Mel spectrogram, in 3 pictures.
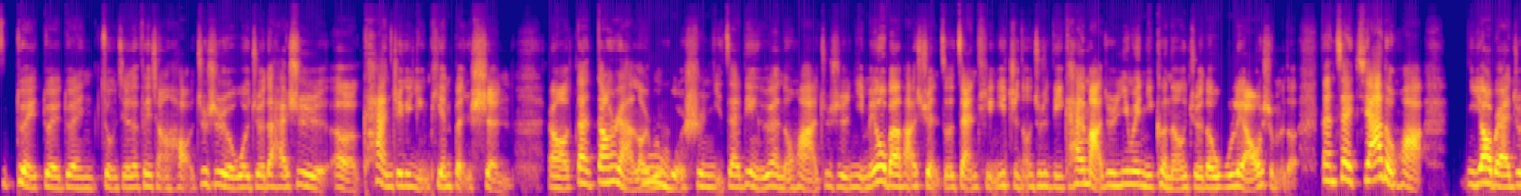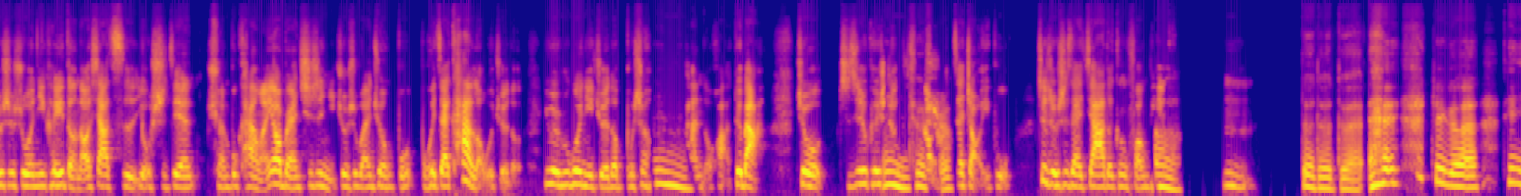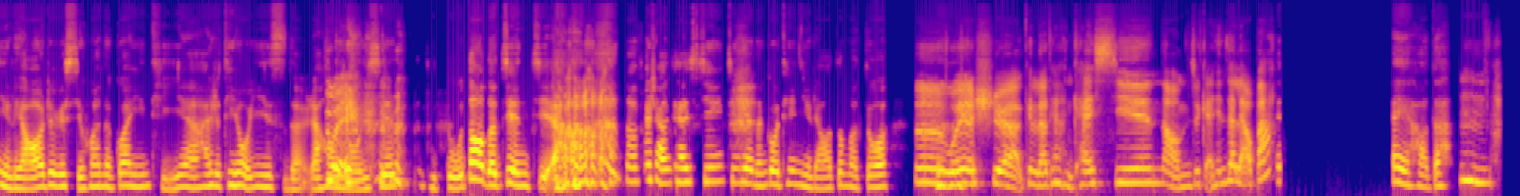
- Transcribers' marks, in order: laughing while speaking: "诶"; laugh; "这" said as "啧"; laugh; joyful: "那我们就改天再聊吧"
- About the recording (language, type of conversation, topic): Chinese, podcast, 你更喜欢在电影院观影还是在家观影？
